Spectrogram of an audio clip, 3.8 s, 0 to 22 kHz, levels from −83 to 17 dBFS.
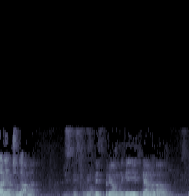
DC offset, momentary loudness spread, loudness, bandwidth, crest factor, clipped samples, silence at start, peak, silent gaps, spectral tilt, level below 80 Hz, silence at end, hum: under 0.1%; 16 LU; -26 LUFS; 8 kHz; 18 dB; under 0.1%; 0 s; -8 dBFS; none; -4.5 dB/octave; -48 dBFS; 0 s; none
